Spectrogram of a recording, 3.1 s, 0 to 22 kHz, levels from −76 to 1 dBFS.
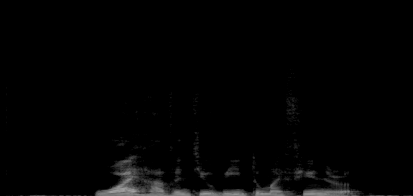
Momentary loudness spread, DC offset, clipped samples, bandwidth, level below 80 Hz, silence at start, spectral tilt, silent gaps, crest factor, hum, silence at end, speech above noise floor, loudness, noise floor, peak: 13 LU; under 0.1%; under 0.1%; 15.5 kHz; -62 dBFS; 0.2 s; -7.5 dB/octave; none; 20 dB; none; 0.15 s; 25 dB; -36 LUFS; -60 dBFS; -18 dBFS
